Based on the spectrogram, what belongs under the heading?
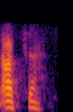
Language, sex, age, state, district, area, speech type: Bengali, female, 60+, West Bengal, Paschim Bardhaman, urban, conversation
